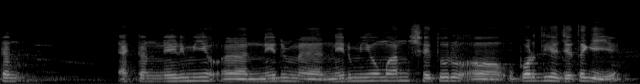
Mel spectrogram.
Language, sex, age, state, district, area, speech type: Bengali, male, 18-30, West Bengal, Uttar Dinajpur, urban, spontaneous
